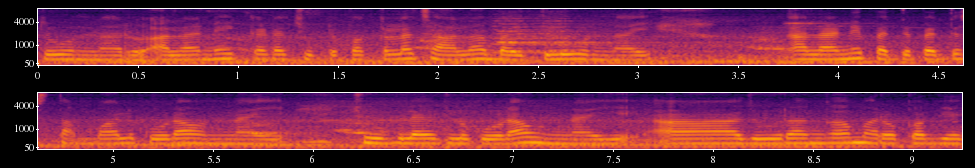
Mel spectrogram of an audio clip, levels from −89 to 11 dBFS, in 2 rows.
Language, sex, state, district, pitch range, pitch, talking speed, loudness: Telugu, female, Andhra Pradesh, Chittoor, 190-220 Hz, 210 Hz, 130 wpm, -16 LUFS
